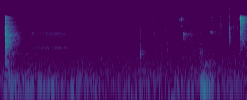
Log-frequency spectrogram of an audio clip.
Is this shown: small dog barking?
no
